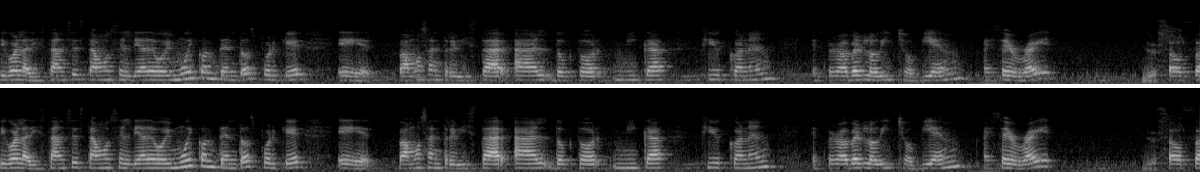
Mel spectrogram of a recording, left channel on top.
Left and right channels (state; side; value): normal; both; correlation 0.80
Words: a la Distancia. Estamos el día de hoy muy contentos porque vamos a entrevistar al doctor Miikka Pyykkönen. Espero haberlo dicho bien. I say it right? Yes.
